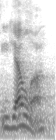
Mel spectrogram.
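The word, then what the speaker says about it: Jela: And her name was Yella, and it was spelled with a J.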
